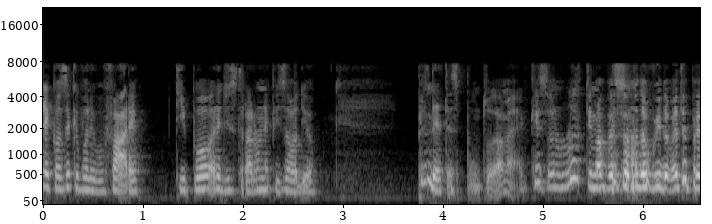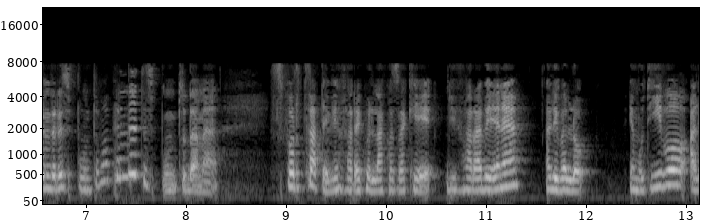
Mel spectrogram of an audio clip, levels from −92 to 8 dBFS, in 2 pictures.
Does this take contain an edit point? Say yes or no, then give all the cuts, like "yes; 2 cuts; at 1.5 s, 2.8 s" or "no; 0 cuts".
no; 0 cuts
